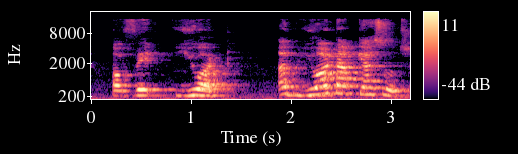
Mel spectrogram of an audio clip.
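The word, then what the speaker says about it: Jot: नहीं, ये हमारा होता है जे, जे को हम बोलते हैं यॉट। अब जर्मन में जो जे की प्रोनाउंसिएशन होती है वो य होती है, ज नहीं होती, उसकी प्रोनाउंसिएशन य होती है, तो ये ध्यान रखना।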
